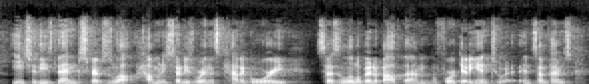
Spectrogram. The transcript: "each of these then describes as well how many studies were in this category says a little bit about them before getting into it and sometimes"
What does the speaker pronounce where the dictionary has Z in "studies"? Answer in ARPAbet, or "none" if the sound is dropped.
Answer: Z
